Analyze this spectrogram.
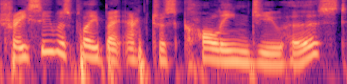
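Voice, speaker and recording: A man talks with a British accent. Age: 20s. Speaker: horror film podcaster. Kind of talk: scripted narration.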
